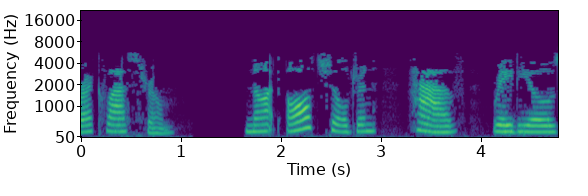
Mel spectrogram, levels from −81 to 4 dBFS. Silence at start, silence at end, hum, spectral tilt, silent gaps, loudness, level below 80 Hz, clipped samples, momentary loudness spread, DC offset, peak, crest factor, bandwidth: 0 s; 0 s; none; -3.5 dB/octave; 1.13-1.63 s; -22 LUFS; -58 dBFS; under 0.1%; 17 LU; under 0.1%; -4 dBFS; 18 dB; 5.8 kHz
